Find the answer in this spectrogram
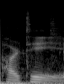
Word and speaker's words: Partee: But his name at Harvard was John Thomas Partee, which is sick because he's a college party, but he pronounces it party. Yeah. That's it. Okay, so I thought it was initial, but yeah, it's just how he says party.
